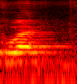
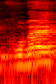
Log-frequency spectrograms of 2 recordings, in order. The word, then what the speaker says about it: Quebec: This is the capital city of Quebec, because it can be Quebec, it can be Quebec. It can be a few different things. Depends if you pronounce it more English or French.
